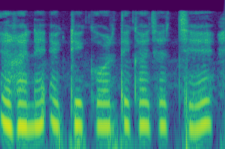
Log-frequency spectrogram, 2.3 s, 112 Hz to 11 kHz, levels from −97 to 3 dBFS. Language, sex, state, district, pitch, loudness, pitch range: Bengali, female, Assam, Hailakandi, 235 Hz, -17 LUFS, 230-240 Hz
